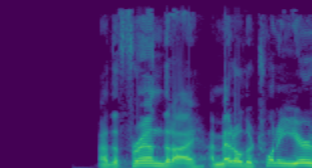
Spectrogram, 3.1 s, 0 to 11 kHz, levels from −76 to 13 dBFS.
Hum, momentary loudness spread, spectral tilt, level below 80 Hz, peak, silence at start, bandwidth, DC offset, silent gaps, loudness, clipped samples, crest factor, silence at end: none; 7 LU; -6.5 dB/octave; -58 dBFS; 0 dBFS; 0.95 s; 11 kHz; 0.6%; none; -11 LUFS; 0.2%; 12 dB; 0 s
